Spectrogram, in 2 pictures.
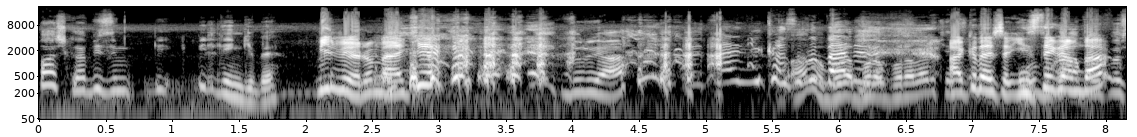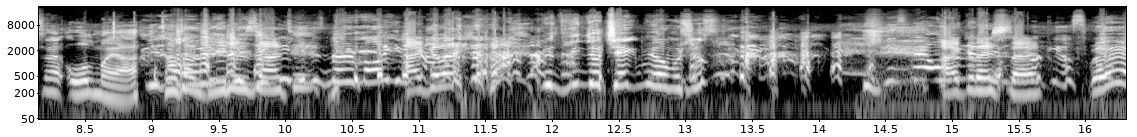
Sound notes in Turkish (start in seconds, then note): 2.6 kahkaha; 9.7 kahkaha; 13.7 kahkaha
